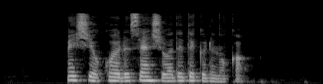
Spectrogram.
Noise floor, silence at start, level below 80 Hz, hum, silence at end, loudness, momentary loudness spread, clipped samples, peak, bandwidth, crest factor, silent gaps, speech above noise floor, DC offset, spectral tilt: -70 dBFS; 0.7 s; -58 dBFS; none; 0.8 s; -24 LUFS; 13 LU; under 0.1%; -8 dBFS; 11.5 kHz; 18 dB; none; 46 dB; under 0.1%; -4 dB/octave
